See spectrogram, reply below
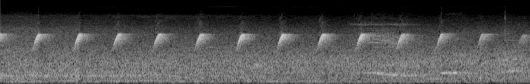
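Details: A resident Common Tailorbird in a house garden in Petaling Jaya, Selangor, on 1 July 2010, repeats a loud, sharp, high note about two or three times a second, steady and even, over a soft background hum.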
